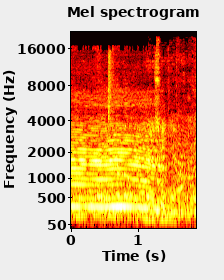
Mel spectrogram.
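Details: Friesian heifer calf at the Aftabganj cattle market in Dinajpur, Bangladesh, 26 October: the end of a long, even-pitched lowing moo fading after about a second, with crowd noise and voices of traders behind.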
